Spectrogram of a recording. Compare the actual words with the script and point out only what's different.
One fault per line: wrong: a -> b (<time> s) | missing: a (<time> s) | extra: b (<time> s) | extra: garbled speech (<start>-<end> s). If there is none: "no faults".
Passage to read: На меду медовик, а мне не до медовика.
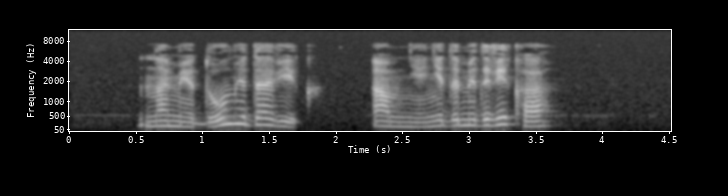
no faults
